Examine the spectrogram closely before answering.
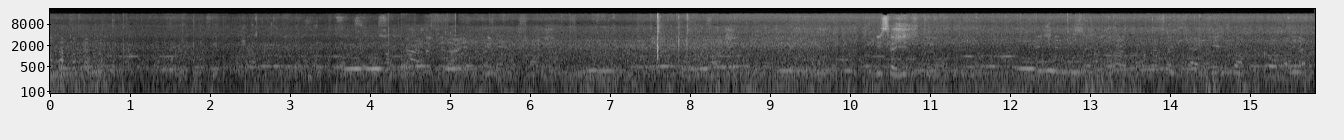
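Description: People chat quietly outdoors in the distance.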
